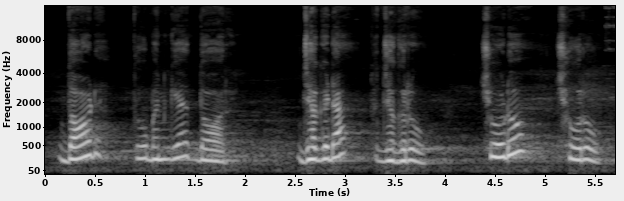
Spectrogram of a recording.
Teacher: यहाँ ड के स्थान पर र उच्चारण होता है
